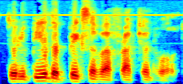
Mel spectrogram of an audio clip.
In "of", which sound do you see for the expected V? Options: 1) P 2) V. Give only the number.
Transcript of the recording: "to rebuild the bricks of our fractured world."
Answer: 2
